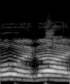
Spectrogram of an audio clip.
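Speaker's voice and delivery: spoken through a yawn, very high pitch, very loud. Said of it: "I'm so sorry for yawning".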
